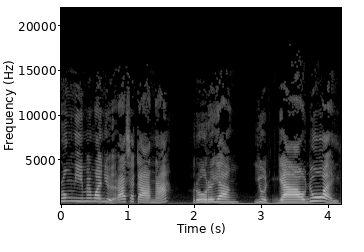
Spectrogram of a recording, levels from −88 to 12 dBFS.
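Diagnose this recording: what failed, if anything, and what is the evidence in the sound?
Watery, swirly speech with smeared attacks and nothing above 17.9 kHz throughout, likely from MP3 encoding at the codec stage, consistent with a bitrate around 64 kbps.

A low thump at 2.37 s as the waveform's zero line jumps and holds to the end: a DC step, from a converter recalibrating or an offset input being switched in.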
